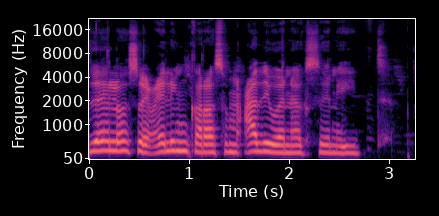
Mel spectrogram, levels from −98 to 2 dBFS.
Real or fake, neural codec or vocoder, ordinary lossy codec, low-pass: real; none; none; none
